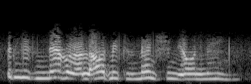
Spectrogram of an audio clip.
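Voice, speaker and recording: An actress in an old-time radio drama playing an anguished, devoted wife of a cruel husband, speaking with melodramatic pleading. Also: female voice, sits high, fairly quick, husky. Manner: melodramatic, breathless pleading and exclaiming. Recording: muffled, noisy old radio drama recording.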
